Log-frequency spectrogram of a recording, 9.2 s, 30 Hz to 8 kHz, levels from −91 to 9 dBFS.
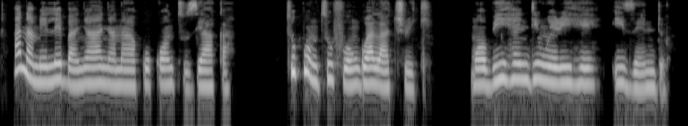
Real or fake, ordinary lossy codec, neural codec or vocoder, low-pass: real; none; none; 7.2 kHz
